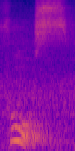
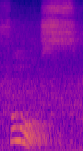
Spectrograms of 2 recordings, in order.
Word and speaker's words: Fuß: So for example, the harsh S is pronounced like in the word Fuß, Fuß, which is the word for foot.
